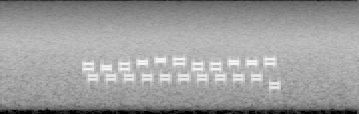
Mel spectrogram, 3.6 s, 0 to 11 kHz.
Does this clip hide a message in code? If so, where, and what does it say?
Yes: multi-frequency trunk signalling (R2, with the far end's replies) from 0.8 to 2.8 s, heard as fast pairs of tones, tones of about 90 ms. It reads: 21260922669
